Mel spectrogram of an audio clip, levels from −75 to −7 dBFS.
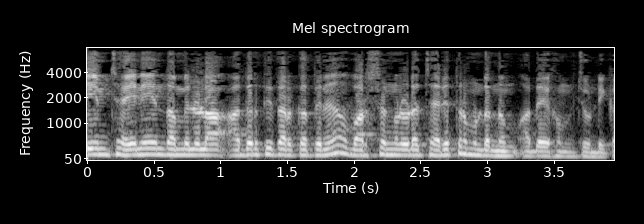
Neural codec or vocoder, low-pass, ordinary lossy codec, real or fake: none; 7.2 kHz; none; real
